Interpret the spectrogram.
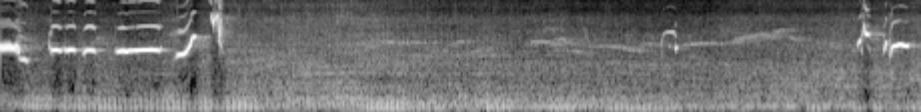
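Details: Lure recording of oriental magpie-robin song to draw replies: a short burst of sweet whistled notes and a rising upslurred whistle, long stretch of steady background noise, then a final pair of whistles.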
